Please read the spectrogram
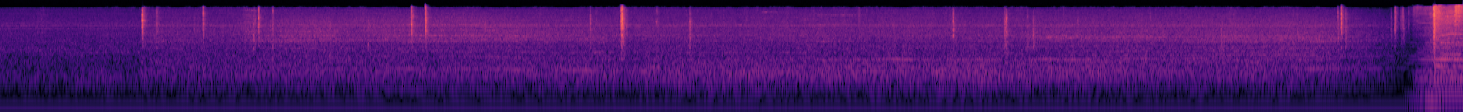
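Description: Steady background noise, slowly growing a little louder, with a few faint sharp clicks scattered through it.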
